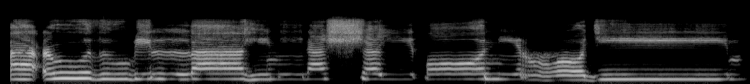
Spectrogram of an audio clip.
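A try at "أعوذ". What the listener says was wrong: Iya, a'udzu, hati-hati zalnya ada udara ya di situ ya. A'udzu, bersihkan lagi.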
